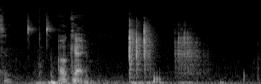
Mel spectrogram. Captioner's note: dice roll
